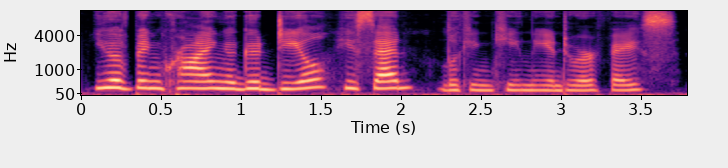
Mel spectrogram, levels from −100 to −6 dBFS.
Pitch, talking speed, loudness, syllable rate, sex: 240 Hz, 220 wpm, -18 LUFS, 4.9 syllables/s, female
